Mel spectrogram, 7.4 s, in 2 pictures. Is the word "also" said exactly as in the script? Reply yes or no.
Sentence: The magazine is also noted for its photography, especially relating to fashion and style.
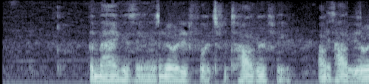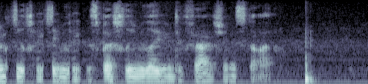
no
